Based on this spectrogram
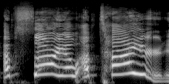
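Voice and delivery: very high, loud mock wail; hammed-up tearful apology; imitated crying. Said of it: "And she's crying".

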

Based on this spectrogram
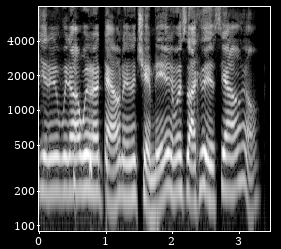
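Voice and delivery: high, rambling fighter impression; mock fighter. Imitating a fighter's interview.

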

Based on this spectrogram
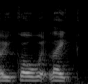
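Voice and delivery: ordinary talk

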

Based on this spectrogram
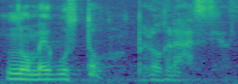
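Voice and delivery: soft wry whisper; hushed ironic thanks; whispered aside. Real, not acted. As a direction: breathe the thanks as a joke.

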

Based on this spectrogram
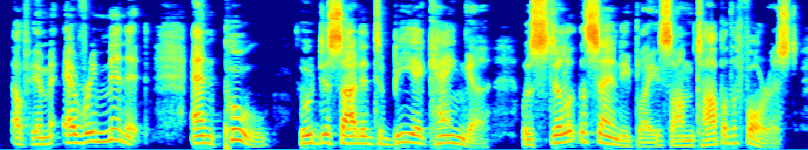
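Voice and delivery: ordinary delivery, nothing marked

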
